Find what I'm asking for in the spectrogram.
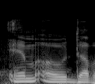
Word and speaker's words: haymow: Haymow, spelled just like the word mo, but this is mow.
